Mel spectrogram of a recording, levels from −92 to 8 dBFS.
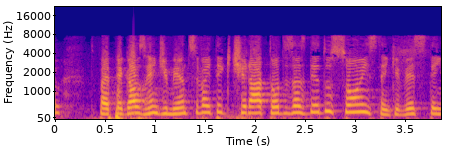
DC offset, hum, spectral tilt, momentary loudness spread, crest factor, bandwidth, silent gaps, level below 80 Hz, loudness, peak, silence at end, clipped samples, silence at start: under 0.1%; none; -5 dB/octave; 6 LU; 12 dB; 8 kHz; none; -26 dBFS; -12 LUFS; 0 dBFS; 0 s; under 0.1%; 0 s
